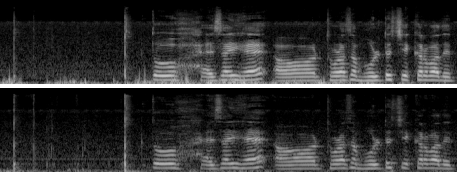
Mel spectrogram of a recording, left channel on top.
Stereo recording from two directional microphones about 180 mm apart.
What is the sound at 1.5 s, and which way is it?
Speech, 60° left (ahead or behind).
